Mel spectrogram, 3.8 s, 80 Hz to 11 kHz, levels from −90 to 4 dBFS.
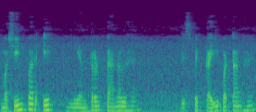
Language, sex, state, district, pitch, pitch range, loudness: Hindi, male, Uttar Pradesh, Lalitpur, 125 Hz, 110-130 Hz, -19 LUFS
